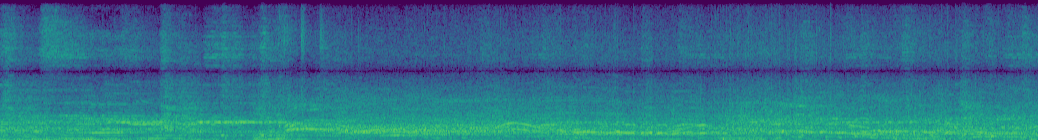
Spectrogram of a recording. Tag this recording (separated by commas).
Speech, Music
